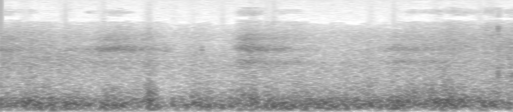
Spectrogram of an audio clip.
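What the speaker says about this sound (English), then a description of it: "It's windy up here" Wind gusts across an exposed desert cliff top, a steady low rumble of microphone buffeting that swells briefly, close and loud, with no voices.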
